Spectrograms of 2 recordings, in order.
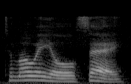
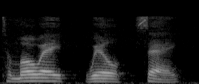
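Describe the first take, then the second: First: Will is reduced to a short 'll sound. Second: The word will is said in full. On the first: The speaker calls it right. "did you hear that? Tomoe will say" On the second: The speaker calls it wrong. "not Tomoe will say"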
